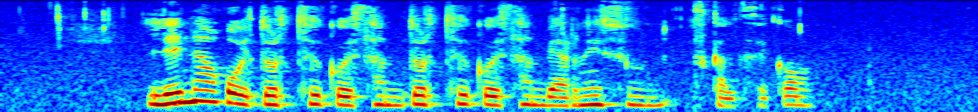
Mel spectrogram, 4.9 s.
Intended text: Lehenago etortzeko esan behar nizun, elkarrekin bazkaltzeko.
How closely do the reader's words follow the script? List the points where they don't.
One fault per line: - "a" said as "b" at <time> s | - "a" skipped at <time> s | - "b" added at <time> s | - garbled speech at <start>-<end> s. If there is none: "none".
- "etortzeko esan" added at 2.0 s
- "elkarrekin" skipped at 3.3 s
